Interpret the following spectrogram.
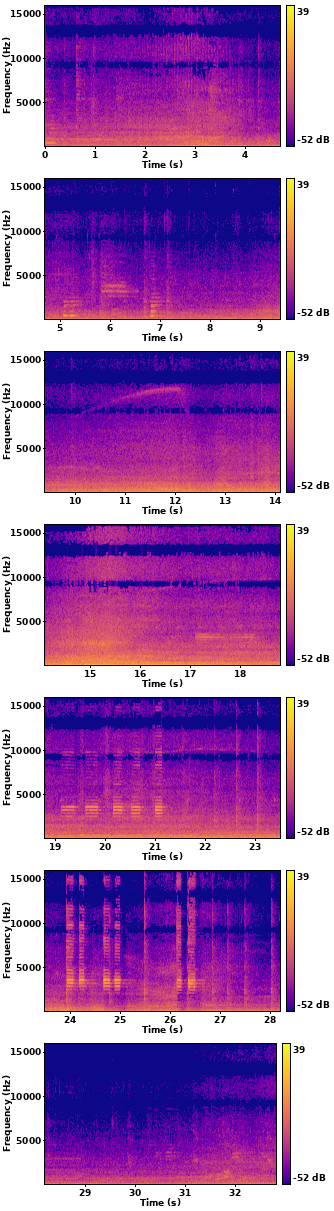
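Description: Road traffic passing on an open road: engine rumble swells to its loudest about halfway through as a vehicle goes by. Vehicle horns toot in short beeps, several in quick succession in the second half.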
